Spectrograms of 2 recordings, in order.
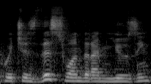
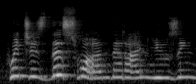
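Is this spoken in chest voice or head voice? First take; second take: chest voice; head voice. First: It is spoken in a low chest voice. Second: It is spoken in a high head voice. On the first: "The chest register, which is this one that I'm using to speak with you now" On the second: "and the head register, which is this one that I'm using now"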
